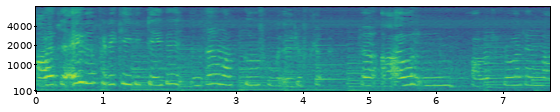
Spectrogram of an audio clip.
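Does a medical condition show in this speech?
Yes: cerebral palsy; from birth, profoundly deaf.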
